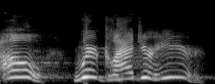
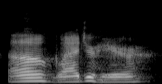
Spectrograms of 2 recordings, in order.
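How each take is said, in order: First: It is said warmly, with enthusiasm. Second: It is said flatly, without enthusiasm.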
